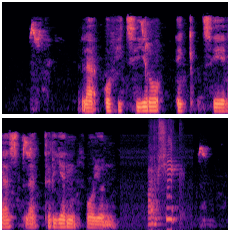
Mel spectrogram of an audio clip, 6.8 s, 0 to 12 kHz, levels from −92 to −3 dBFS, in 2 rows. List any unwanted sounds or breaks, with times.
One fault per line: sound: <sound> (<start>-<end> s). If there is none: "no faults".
sound: sneeze (5.6-6.1 s)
